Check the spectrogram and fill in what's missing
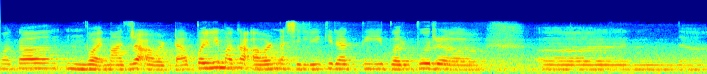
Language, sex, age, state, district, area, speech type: Goan Konkani, female, 18-30, Goa, Tiswadi, rural, spontaneous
